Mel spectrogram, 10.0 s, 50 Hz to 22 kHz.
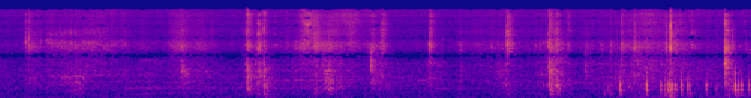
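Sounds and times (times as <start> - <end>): cardboard rustling: 0.4 - 5.3.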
